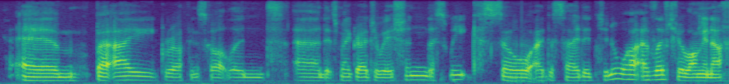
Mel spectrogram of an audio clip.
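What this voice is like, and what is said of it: Scottish accent. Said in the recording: “you sound Scottish.”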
